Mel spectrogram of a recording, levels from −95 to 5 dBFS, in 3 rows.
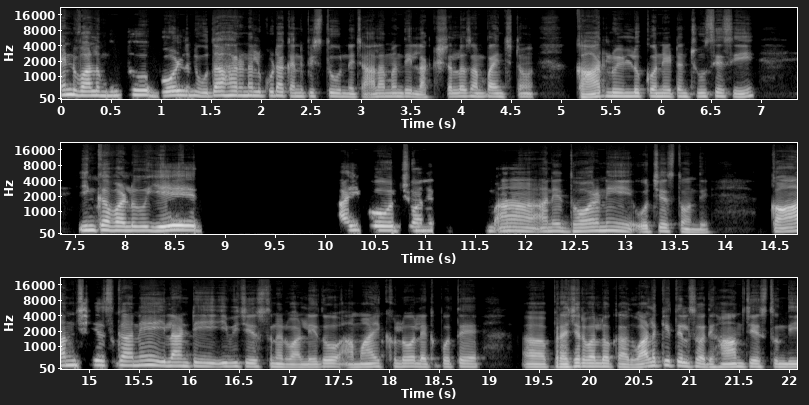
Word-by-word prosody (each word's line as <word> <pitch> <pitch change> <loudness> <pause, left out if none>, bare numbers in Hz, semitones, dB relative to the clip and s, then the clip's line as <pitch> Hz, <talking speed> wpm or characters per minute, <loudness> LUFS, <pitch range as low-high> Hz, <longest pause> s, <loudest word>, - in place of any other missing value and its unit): And 215 +1 +4
వాళ్ళ 180 0 +4
ముందు 185 +4 -2 0.2
బోలెడన్ని 180 +1 +2
ఉదాహరణలు 175 -1 +1
కూడా 165 0 -1
కనిపిస్తూ 145 +1 -6
ఉన్నాయి. 125 -3 -4
చాలామంది 135 +1 -3
లక్షల్లో 135 +6 -5
సంపాదించటం 135 - -3 0.5
కార్లు 135 +7 +2
ఇళ్లు 145 0 +1
కొనేయటం 140 -1 -1
చూసేసి 140 -3 -4 0.8
ఇంకా 195 +1 +4
వాళ్ళు 175 0 +4 0.3
ఏ - - +10 1.8
అయిపోవచ్చు 185 -2 +2
అనే 165 0 -3 0.7
ఆ! - - +1 0.4
అనే 155 +1 -3 0.2
ధోరణి 165 +3 +1 0.3
ఒచ్చేస్తోంది. 125 -6 -4 0.7
కాన్‌షియస్‌గానే 185 +4 +1 0.2
ఇలాంటియి 155 -2 -1 0.2
ఇవి 140 +1 -2
చేస్తున్నారు 130 -3 -2
వాళ్ళు. 110 +1 -3
ఏదో 135 +2 0 0.2
అమాయకులో 130 +3 -2
లేకపోతే 125 +2 -4 0.6
ఆహ్, 115 -1 +2
ప్రెజర్ 125 +4 +3
వల్లో 135 0 +3
కాదు. 110 -2 -1
వాళ్ళకి 165 +8 +2
తెలుసు 145 -3 0
అది 115 - -3
హార్మ్ 125 +2 +3
చేస్తుంది. 120 -1 -1
140 Hz, 110 wpm, -22 LUFS, 130-170 Hz, 1.8 s, ఏ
